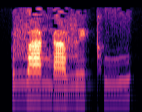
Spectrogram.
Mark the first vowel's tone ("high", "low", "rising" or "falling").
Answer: high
